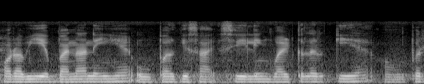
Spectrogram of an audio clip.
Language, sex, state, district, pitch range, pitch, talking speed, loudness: Hindi, male, Madhya Pradesh, Katni, 120-130 Hz, 125 Hz, 240 wpm, -17 LUFS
